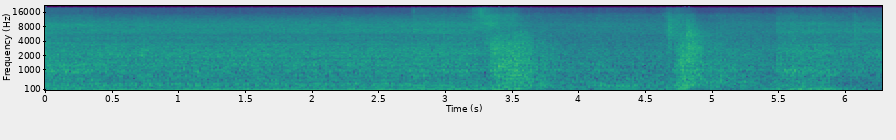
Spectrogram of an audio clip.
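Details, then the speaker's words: LS1 V8-swapped 25-year-old BMW E36 M3 (450hp, T56 gearbox) idling normally after a new exhaust gasket: deep, steady rumble with a couple of quick throttle blips, no misfire or exhaust tick. "Everything seems good there, so I'm going to try to wire up the reverse lights."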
